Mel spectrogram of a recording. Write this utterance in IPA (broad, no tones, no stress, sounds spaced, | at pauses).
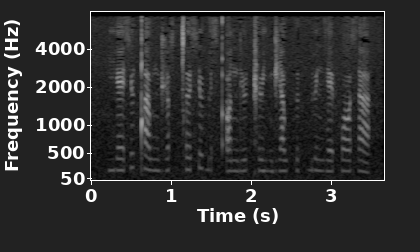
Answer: j ɛ s ø ǃ a w n d͡ʒ ɔ s ǀ ə s ɾ ø ɡ ə s qʼ ɔ n d ø ǁ ø j n d͡ʒ a w k ə k ɡ ø n z ɛ f ɔ s a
